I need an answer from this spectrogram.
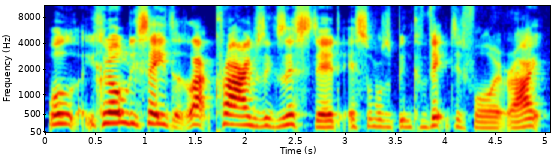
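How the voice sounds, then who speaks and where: A woman's voice: medium pitch, moderate pace, a bit bright. A woman co-hosting a livestream, chipping in with blunt, sweary, mocking remarks and greeting viewers. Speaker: livestream co-host. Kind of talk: casual livestream banter.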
